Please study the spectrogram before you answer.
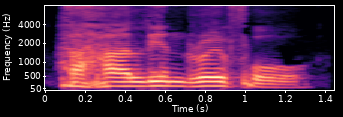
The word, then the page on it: hahalinrevo: Raga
